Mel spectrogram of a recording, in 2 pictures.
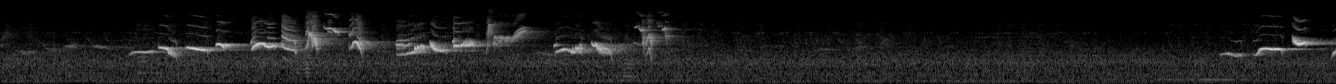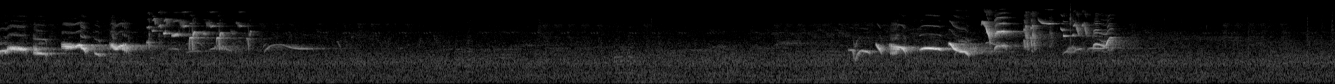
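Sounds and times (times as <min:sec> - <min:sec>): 
Common blackbird song: 0:00.2 - 0:06.9, 0:12.2 - 0:16.7, 0:21.2 - 0:24.7.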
